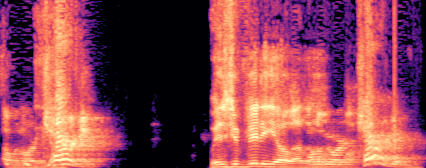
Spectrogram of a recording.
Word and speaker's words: Kerrigan: Kerrigan.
